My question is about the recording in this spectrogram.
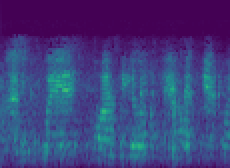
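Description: Speech: a voice talking at a press conference table, words not picked up by the transcript.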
